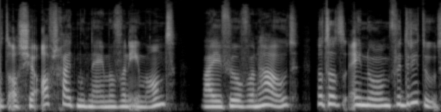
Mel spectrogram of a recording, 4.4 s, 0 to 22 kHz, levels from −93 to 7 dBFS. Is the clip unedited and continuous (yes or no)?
no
